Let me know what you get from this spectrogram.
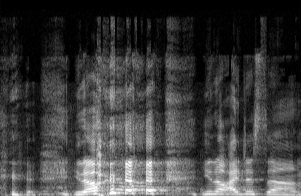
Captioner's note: laughing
